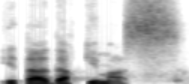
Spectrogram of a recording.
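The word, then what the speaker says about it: いただきます: And usually if they start eating again, they say itadakimasu. So drop the u sound at the end. Itadakimasu. Itadakimasu. Itadakimasu.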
